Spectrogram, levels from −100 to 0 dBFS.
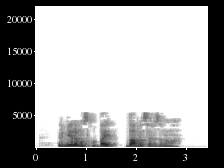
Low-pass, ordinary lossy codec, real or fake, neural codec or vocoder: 5.4 kHz; MP3, 24 kbps; real; none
